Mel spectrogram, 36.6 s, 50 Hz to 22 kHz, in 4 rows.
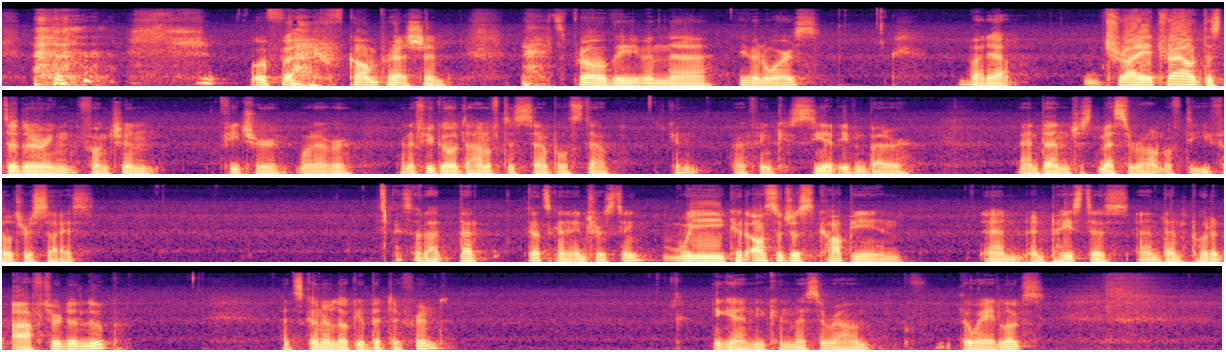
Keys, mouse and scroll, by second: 6.3 click, 9.5-14.7 drag, 15.5-19.9 drag, 20.5 middle click, 21.1 click, 22.3 1, 23.4 click, 24.1 ctrl+click, 24.4 ctrl+c, 25.3-26.8 typing, 25.6 ctrl+click, 26.4 ctrl+click, 27.0 ctrl+click, 28.5-32.8 drag, 33.2-35.6 drag, 36.4-36.6 drag.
